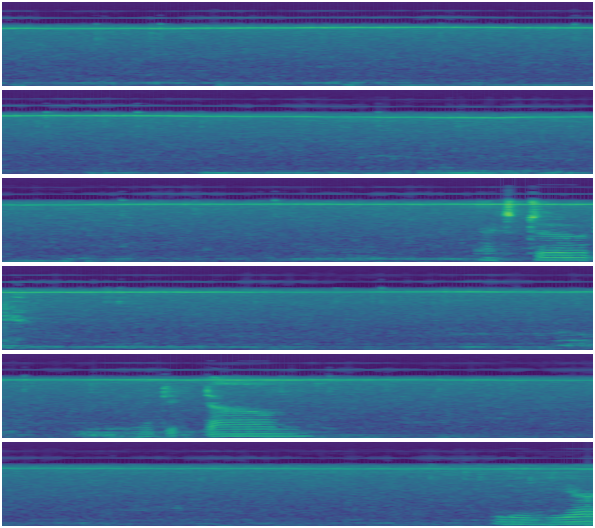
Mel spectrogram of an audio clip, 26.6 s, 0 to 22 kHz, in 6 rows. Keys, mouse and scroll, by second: 1.1 click, 3.0 b, 4.8 click, 5.1 b, 6.0 click, 7.9 click, 10.1 b, 11.9 e, 15.3 click, 17.2 b, 18.5 click, 20.1 click, 20.5 b, 21.6 click, 25.7 click, 26.0 b.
